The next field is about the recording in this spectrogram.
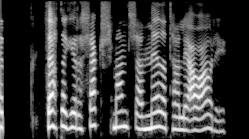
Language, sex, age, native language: Icelandic, female, 18-19, Icelandic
